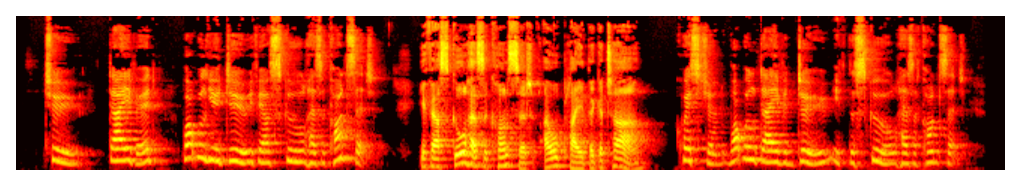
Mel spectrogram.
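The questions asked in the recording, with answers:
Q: What will David do if the school has a concert?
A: He will play the guitar.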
